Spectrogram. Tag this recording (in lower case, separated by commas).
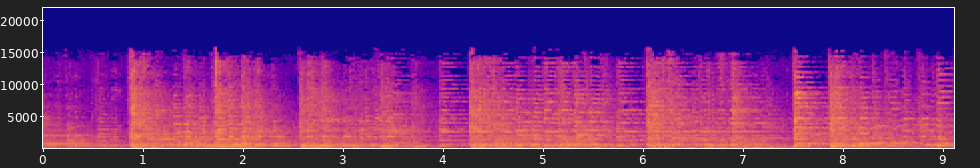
music, wedding music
